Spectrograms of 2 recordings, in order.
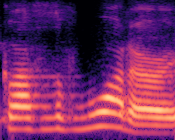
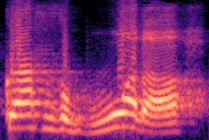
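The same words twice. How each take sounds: First: It is said with a neutral, unmarked accent. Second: It is said with a strong New York accent. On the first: The speaker calls it right. "just very like neutralized" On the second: The speaker calls it wrong. "sometimes New York accents can be a little offensive ... let me give you an example"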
